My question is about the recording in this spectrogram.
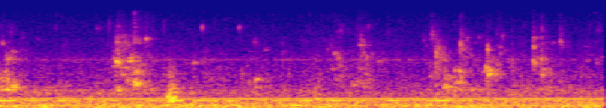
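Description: A hand stirring water in a glass aquarium: faint small splashes and drips as sea salt is mixed in to dissolve.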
